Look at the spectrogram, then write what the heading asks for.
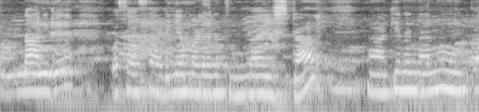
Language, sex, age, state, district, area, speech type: Kannada, female, 30-45, Karnataka, Chikkamagaluru, rural, spontaneous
